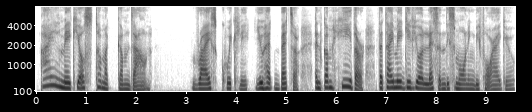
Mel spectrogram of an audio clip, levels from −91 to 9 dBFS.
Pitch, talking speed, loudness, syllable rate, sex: 180 Hz, 165 wpm, -18 LUFS, 4.4 syllables/s, female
